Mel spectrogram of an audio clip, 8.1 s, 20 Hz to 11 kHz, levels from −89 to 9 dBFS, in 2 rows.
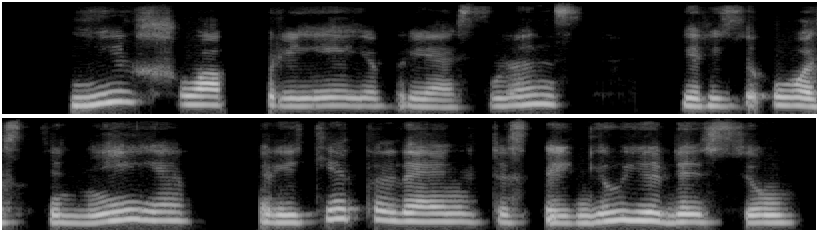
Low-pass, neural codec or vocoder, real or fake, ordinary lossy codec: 9.9 kHz; codec, 16 kHz in and 24 kHz out, 1.1 kbps, FireRedTTS-2 codec; fake; Opus, 24 kbps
